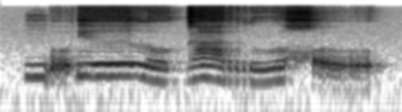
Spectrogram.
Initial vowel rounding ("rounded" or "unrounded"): rounded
